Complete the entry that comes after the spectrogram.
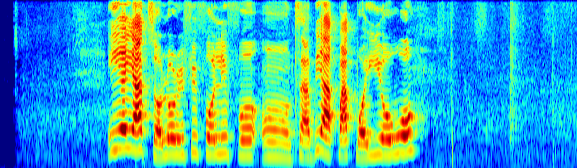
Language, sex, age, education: Yoruba, female, 15-29, tertiary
